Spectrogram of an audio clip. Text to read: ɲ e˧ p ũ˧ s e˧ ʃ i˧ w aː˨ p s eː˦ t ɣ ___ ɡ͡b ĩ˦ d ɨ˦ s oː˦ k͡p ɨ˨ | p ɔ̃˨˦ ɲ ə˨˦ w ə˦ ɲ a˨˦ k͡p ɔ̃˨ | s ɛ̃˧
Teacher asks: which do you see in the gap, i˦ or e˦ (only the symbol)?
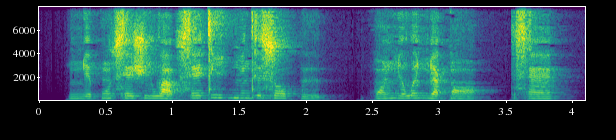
i˦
